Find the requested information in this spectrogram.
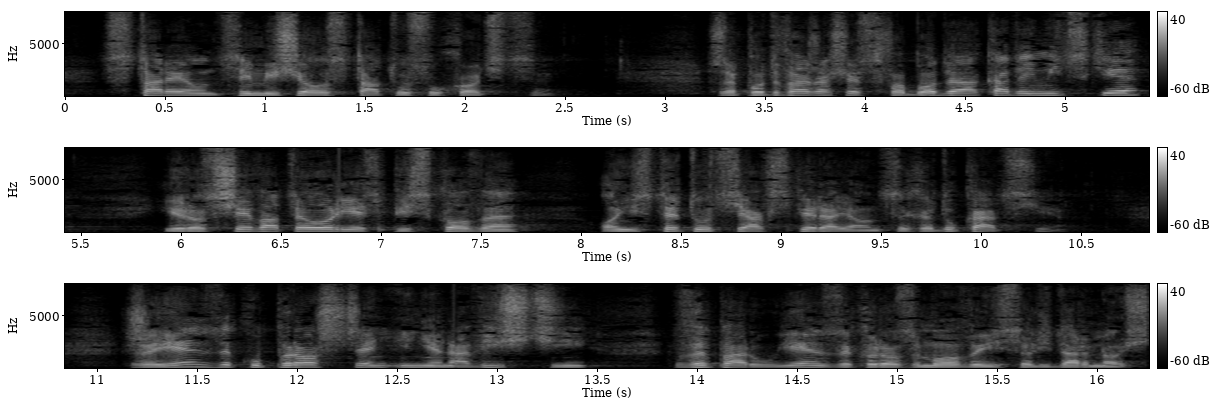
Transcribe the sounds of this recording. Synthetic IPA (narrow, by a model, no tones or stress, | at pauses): st̪aɾajɔnt̪sɘmʲiɕɛɔst̪at̪usuxɔt͡ɕt̪sɘ | ʐɛpɔd̪vaʐaɕɛsfɔbɔd̪ɛakad̪ɛmʲit̪skʲɛ | iɾɔsɕɛvat̪ɛɔɾjɛspʲiskɔvɛ | ɔinst̪ɘt̪ut̪sʲjaxfspʲjɛɾajɔnt̪sɘxɛd̪ukat̪sʲjɛ | ʐɛjɛ̃w̃zɘkupɾɔʂt͡ʂɛɲiɲɛnavʲiɕt͡ɕi | vɘpaɾwjɛ̃w̃zɘkɾɔzmɔvɘisɔlʲid̪aɾnɔɕi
